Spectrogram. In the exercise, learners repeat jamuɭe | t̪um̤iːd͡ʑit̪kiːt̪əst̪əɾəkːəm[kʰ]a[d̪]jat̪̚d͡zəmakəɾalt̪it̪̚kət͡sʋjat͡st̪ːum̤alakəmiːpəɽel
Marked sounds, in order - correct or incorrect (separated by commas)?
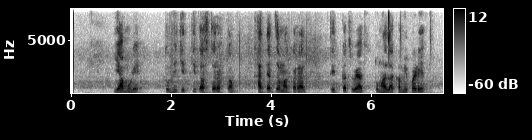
correct, incorrect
